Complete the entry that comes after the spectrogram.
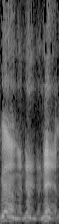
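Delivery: wordless imitation of petty grumbling; mock whining. Preacher imitating Israelites who forget days later, mock whining. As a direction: mimic complainers with softened whiny nonsense syllables.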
